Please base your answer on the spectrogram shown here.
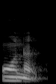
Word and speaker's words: honor: So this is, we can use with it N, because sound is not H, though it begins with H, but it is not pronounced honor, it is pronounced honor.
